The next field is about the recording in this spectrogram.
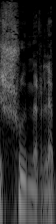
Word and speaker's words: Шумерля: Это Мариинский Посад, Канаш и Шумерля.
